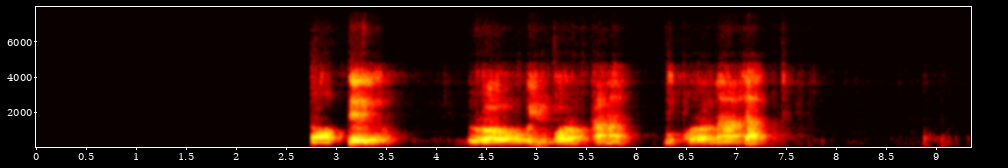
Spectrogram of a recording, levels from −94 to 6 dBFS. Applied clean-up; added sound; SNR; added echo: neural mask model DeepFilterNet 3.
